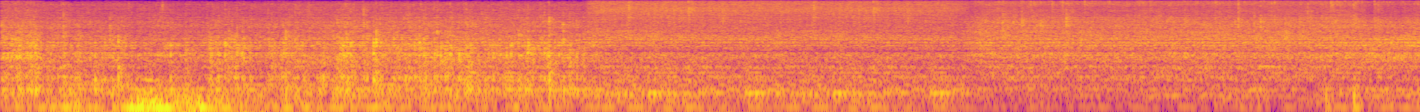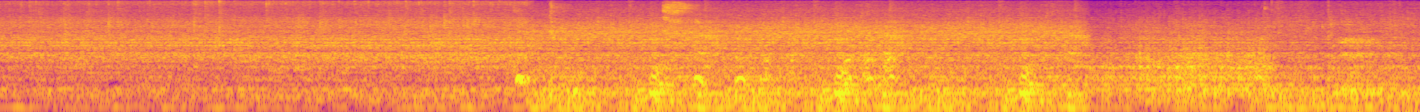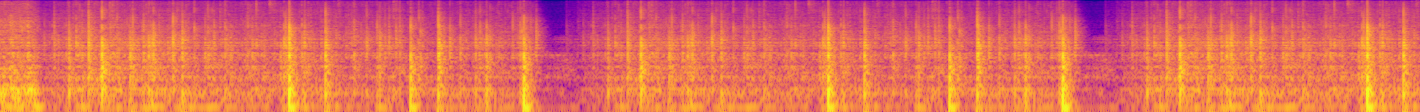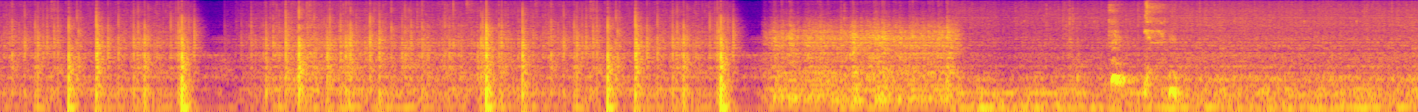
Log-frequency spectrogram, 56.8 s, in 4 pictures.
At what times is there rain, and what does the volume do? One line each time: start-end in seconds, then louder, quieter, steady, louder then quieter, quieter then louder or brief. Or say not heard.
0.0-56.7 steady.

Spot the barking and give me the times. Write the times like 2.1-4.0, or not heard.
21.6-23.2.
